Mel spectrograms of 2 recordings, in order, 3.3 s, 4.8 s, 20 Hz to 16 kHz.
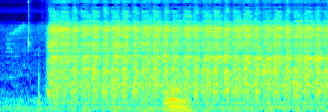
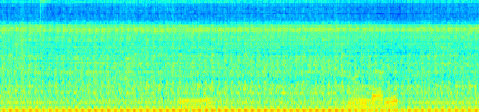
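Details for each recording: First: Kawasaki Z125 motorcycle that dies during long continuous rides; starter whirs steadily at a brisk rate but the engine never catches, cranking without firing; spark plug to be checked first, cause not yet found. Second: Kawasaki Z125 that died during long straight rides, now running again: even, steady single-cylinder idle, about four pulses a second, no stumbles or dying out.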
